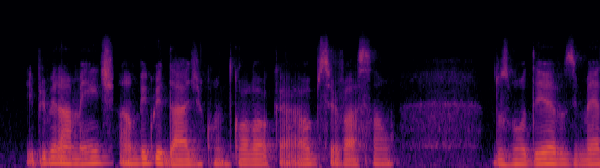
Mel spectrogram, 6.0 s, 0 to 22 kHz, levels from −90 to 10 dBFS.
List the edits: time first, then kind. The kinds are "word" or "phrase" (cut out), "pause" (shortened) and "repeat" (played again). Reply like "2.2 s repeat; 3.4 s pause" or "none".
1.1 s word; 2.3 s word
